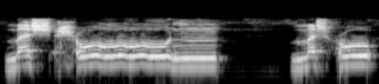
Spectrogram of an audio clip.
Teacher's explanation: واو مدہ ہے، ایک الف کے برابر کھینچ کر پڑھیں گے، وف کی صورت میں نون ساکن پڑھا جائے گا۔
